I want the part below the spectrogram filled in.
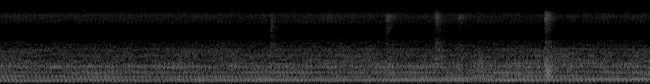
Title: maingay na spin Dyer may lumangitngit na bakal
